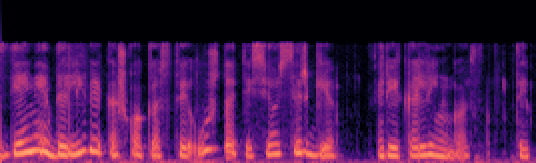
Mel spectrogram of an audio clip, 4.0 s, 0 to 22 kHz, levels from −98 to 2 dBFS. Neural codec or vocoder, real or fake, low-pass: codec, 16 kHz, 6 kbps, DAC; fake; 7.2 kHz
